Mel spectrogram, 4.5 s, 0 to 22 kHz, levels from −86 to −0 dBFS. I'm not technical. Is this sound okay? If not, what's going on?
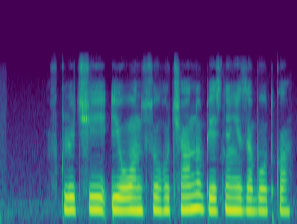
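Yes, the sound is fine; nothing has gone wrong.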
